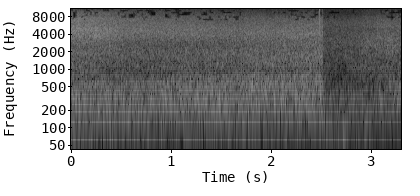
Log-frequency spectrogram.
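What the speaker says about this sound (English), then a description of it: "Keep your eye on the surf." Ocean surf rolls onto a beach where someone is fishing for striped bass, a loud continuous wash of waves mixed with heavy wind buffeting, without speech.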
